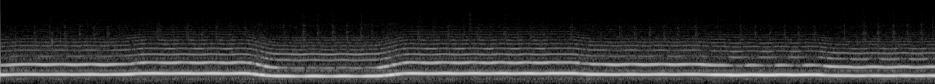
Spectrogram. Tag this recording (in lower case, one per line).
theremin
music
